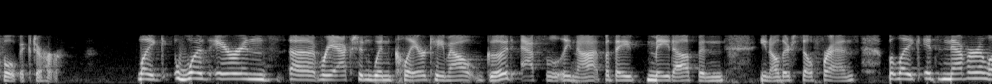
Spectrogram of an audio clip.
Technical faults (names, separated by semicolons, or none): gain pumping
